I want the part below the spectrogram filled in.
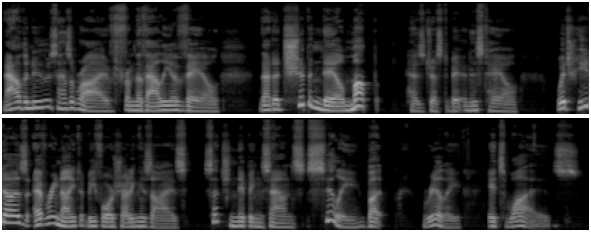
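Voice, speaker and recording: A man reads a rhyming children's storybook aloud at an unhurried pace. His medium-pitched voice swings widely up and down, giving the verses an expressive, sing-song lilt. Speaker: reader of a children's book.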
